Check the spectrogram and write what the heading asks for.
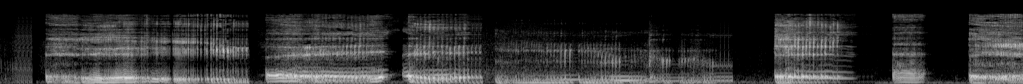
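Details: Sound-effect compilation of burping: a series of loud, drawn-out, croaking belches separated by short pauses.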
